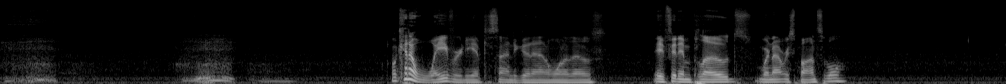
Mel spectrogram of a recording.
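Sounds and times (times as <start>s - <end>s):
person imitating slow heavy rasping breathing: 0.0s - 0.8s, 1.8s - 3.0s
speech: 3.9s - 8.6s.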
